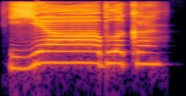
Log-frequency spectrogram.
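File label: "apple", Russian; bukvar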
